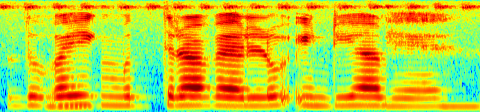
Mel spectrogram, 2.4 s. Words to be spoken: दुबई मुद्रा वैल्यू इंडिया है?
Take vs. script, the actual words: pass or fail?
pass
